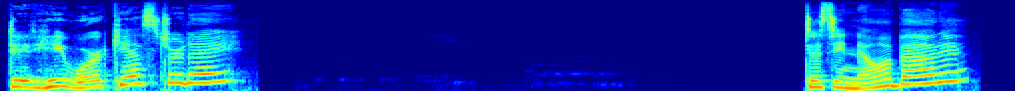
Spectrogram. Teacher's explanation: it goes higher at the end of it so it's a rising tone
